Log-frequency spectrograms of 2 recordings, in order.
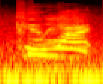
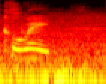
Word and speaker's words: Kuwait: Germany, Iceland, Jamaica, Japan, Kuwat, Kuwait, Kuwait.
